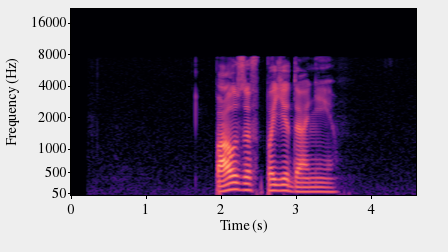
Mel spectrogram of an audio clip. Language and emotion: Russian, neutral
